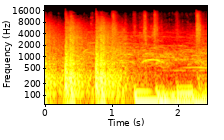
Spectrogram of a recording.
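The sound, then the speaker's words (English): Two sharp, loud gunshots crack out about half a second apart, fired at Renault's president George on his way home near Boulogne-Billancourt. A low, steady droning hum follows and continues to the end. “He lay on the cold ground, bleeding out from 4 gunshots to the chest.”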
